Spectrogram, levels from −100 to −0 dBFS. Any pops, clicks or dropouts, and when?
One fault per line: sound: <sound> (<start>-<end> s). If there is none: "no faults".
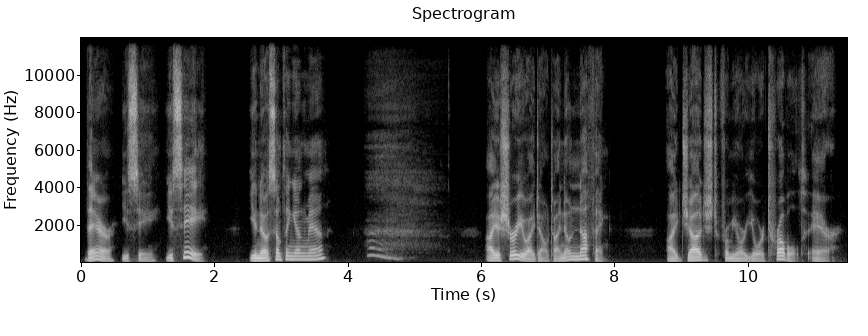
sound: sigh (4.2-5.5 s)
